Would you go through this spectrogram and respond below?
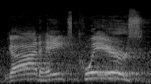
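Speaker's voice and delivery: slow, high hammed-up protest chant. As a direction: bellow it like a picket sign slogan. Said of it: "me pretending to be a right-wing redneck".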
